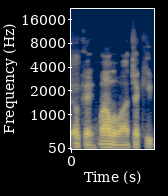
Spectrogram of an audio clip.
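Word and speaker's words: Maluach: It's uh Kan uh help me Maluch. I'm keep saying it. Big guy for Duke. Yeah. Uh the Sudan as a as a possible it's uh Maluatch. Maluatch. Okay. Maluatch.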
